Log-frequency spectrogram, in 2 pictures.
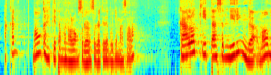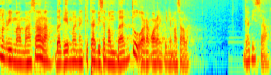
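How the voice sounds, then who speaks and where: A man's voice: on the high side, creaky, mellow, in a large hall. A man preaching a sermon in a casual conversational way, now and then dropping English phrases into his talk.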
